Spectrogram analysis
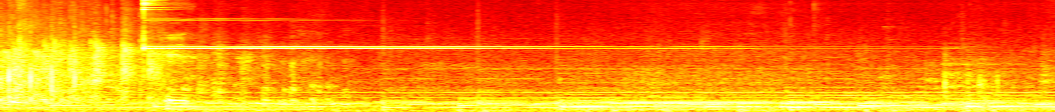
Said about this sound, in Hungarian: Egy csengetyűzést nyomok a végére.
